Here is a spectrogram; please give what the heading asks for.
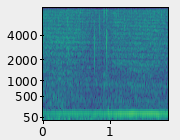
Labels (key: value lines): label: anthrophony, boat engine
recorder: SoundTrap 500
